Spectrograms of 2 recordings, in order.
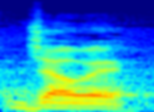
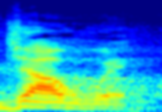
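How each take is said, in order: First: The name is said with a Spanish pronunciation. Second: The name is said with an English pronunciation. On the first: "Probablemente lo más correcto sea Yahvé" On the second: "Los gringuitos, los británicos ... angloparlantes ... dicen Yahweh"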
